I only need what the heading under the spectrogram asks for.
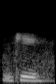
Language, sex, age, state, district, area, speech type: Hindi, female, 30-45, Madhya Pradesh, Bhopal, urban, conversation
